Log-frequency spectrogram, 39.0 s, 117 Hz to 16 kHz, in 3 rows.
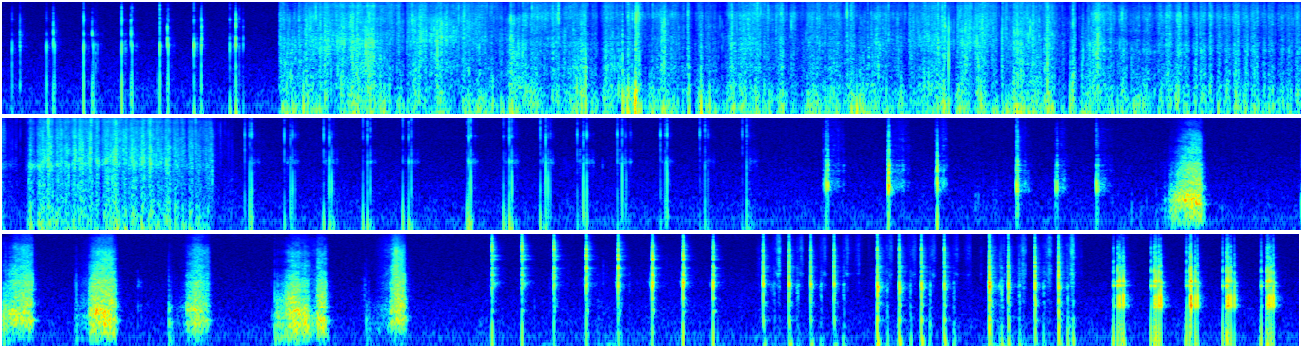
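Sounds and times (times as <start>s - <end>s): close-up scratching and scraping: 24.6s - 25.0s, 26.0s - 28.1s, 28.7s - 30.1s
rubbing strokes: 24.6s - 25.0s, 26.0s - 28.1s, 28.7s - 30.1s.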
